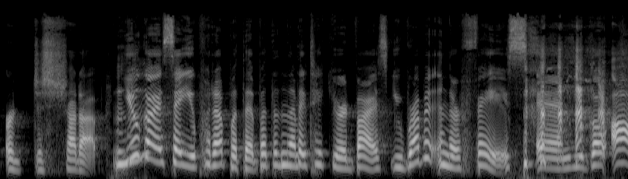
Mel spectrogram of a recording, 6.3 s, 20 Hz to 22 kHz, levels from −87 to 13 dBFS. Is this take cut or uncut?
cut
